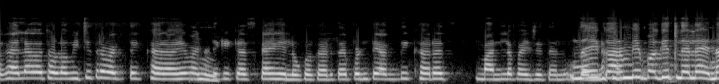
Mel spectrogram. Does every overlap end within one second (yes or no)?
yes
